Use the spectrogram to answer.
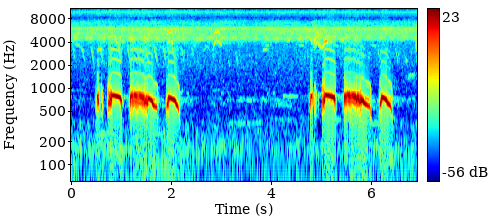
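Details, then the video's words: Decoy call of a spotted dove, two phrases of resonant cooing notes, a short lead-in coo followed by longer drawn-out coos and a final dropping note, separated by a few seconds of quiet over faint hiss. "pancingan burung balam/tekukur"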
